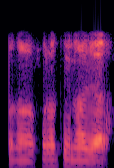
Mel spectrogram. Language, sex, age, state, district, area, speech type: Odia, male, 60+, Odisha, Mayurbhanj, rural, conversation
